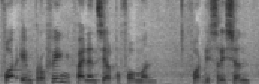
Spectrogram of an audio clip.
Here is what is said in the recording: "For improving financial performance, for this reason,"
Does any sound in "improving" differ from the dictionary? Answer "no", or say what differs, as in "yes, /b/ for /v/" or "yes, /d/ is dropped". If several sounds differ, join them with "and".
yes, /f/ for /v/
